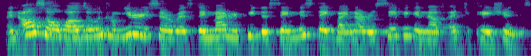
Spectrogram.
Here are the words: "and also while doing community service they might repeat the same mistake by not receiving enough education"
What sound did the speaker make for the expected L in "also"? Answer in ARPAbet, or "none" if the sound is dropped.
L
